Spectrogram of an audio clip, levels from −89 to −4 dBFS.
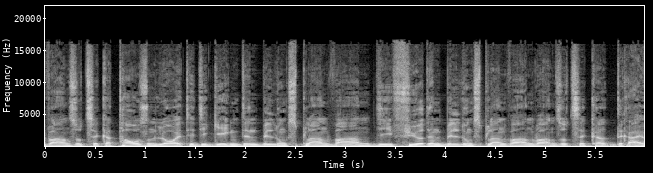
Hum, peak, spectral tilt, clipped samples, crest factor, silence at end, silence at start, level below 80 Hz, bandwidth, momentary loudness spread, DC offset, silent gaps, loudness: none; -2 dBFS; -5 dB/octave; under 0.1%; 12 dB; 0 s; 0 s; -38 dBFS; 17 kHz; 2 LU; under 0.1%; none; -15 LUFS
